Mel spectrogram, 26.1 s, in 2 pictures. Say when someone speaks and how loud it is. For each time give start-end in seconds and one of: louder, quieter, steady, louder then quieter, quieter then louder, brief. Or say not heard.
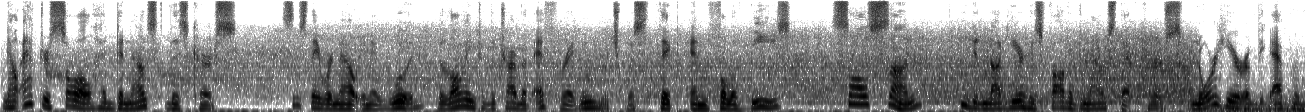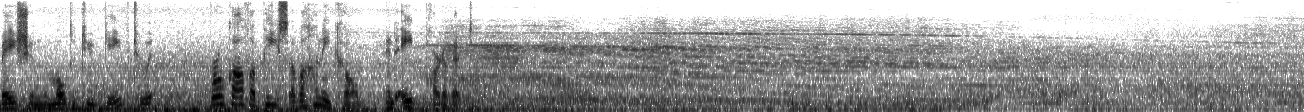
0.0-17.8 steady.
